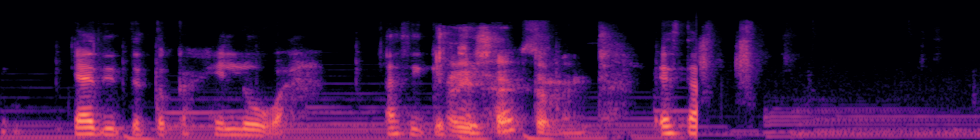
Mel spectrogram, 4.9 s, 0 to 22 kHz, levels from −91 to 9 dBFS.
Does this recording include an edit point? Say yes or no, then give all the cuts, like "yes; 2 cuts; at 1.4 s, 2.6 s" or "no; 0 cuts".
yes; 1 cut; at 3.5 s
